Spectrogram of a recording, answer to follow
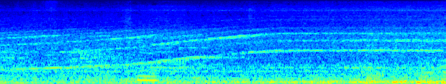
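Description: Kintetsu electric train pulling away from a station platform. Its motors give a whine that rises steadily in pitch as it gathers speed, over a low rumble of the wheels that grows louder.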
